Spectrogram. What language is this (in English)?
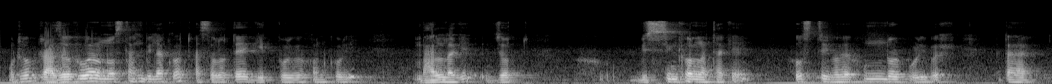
Assamese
